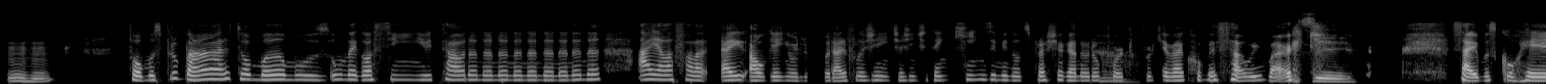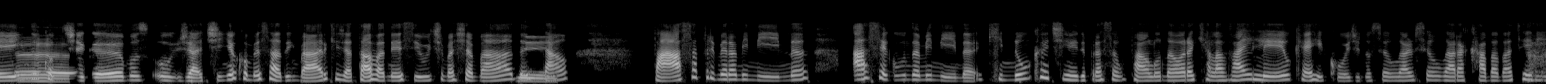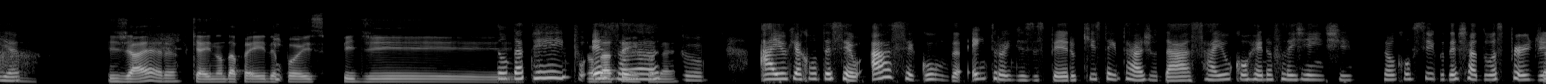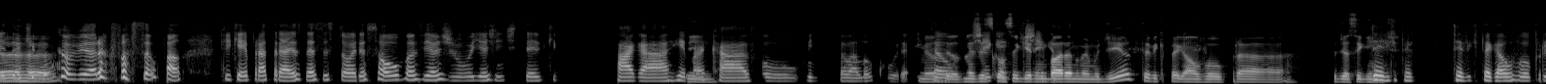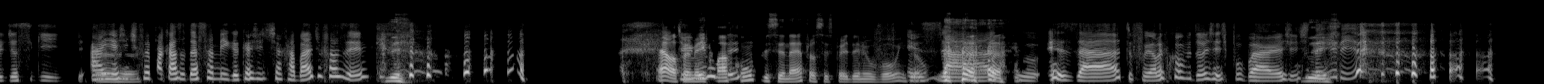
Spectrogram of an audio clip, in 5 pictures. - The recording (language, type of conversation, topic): Portuguese, unstructured, Qual dica você daria para quem vai viajar pela primeira vez?
- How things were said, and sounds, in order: gasp; laughing while speaking: "começar o embarque"; gasp; laughing while speaking: "vieram pra São Paulo"; chuckle; laugh; unintelligible speech; laugh; chuckle; laugh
